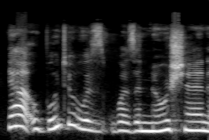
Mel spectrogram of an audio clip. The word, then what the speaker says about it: Ubuntu: And speaking of which, shifting gears a little bit, I saw your TED Talk that you gave in Austria about Ubuntu.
